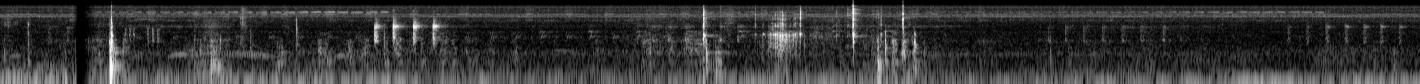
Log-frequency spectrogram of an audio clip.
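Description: Scattered sharp clicks and light knocks from handling a fishing pole and its line, over a steady low rumble; a small cluster of clicks about three seconds in.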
